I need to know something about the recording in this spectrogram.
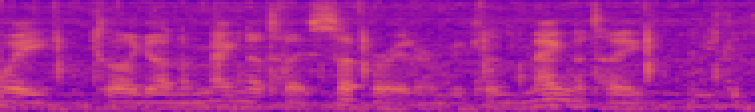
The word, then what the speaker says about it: magnetite: I don't remember oh the magnetite excuse me not not magnite the magnetite I think it's how you say it I'm going to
